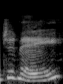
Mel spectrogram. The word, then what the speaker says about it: Jenèt: so um I am Jana um a lot of people are are hesitant to uh pronounce it they're unsure um but yes exactly so it rhymes with Renee that's what I usually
